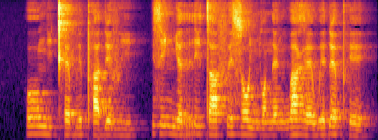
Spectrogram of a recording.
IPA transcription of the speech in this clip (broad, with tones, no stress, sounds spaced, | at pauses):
oː˦ ŋ i˨ kʰ ɛ˨ b e˦ pʰ a˨ ɗ e˨ v i˨ | z i˦ ɲ ɛ˨ r i˦˨ t a˨˦ f ɪ˦ z ɔ˦˨ ɲ ɔ˨ n ɛ˨ ŋ w a˦ ɣ ɛ˨ w ɪ˦ ɗ ɛ˦ pʰ e˨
